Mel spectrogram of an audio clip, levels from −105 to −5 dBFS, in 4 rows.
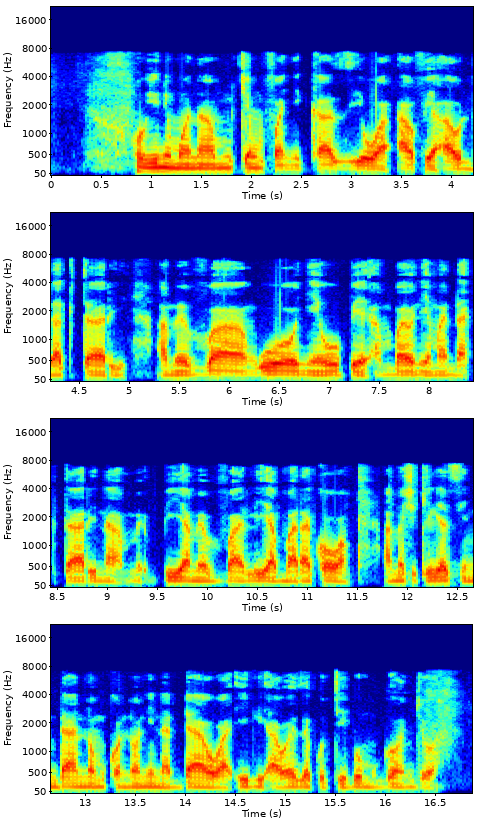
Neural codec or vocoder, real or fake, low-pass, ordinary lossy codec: none; real; 7.2 kHz; AAC, 48 kbps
